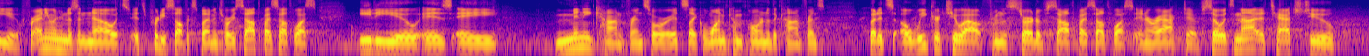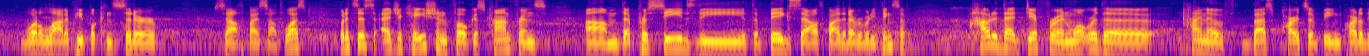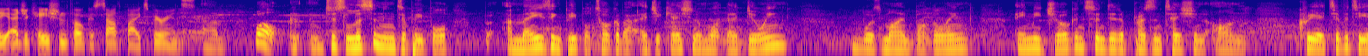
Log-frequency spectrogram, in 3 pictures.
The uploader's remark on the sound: Recorded at SXSW 2016 on Monday, March 14th, for Chicago Inno, #ChicagoMade, and Dynasty Podcasts.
